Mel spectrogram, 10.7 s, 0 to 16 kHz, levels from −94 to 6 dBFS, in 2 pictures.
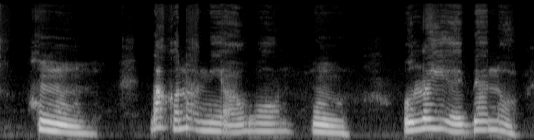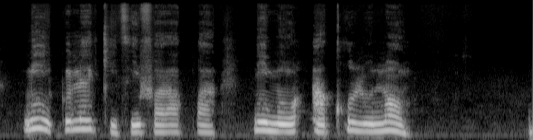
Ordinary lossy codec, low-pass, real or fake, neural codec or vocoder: none; 14.4 kHz; fake; codec, 44.1 kHz, 3.4 kbps, Pupu-Codec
